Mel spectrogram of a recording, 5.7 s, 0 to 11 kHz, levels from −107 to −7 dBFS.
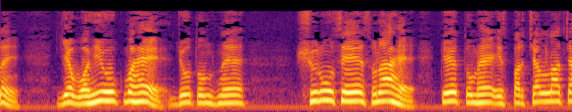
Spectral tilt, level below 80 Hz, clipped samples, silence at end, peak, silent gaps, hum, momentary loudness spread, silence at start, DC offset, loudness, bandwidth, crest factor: -7 dB/octave; -60 dBFS; under 0.1%; 0 s; -2 dBFS; none; none; 9 LU; 0 s; under 0.1%; -15 LUFS; 8.4 kHz; 14 dB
